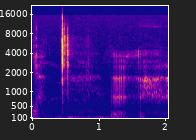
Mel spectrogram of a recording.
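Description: A single sharp plastic click about half a second in, then the rustle of clear plastic wrapping being handled.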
